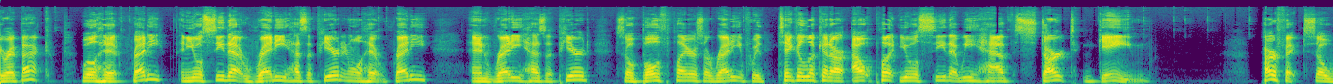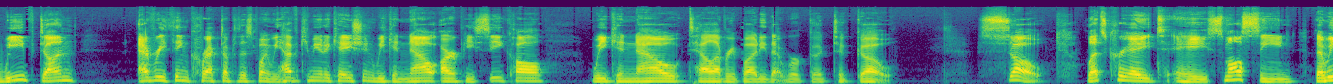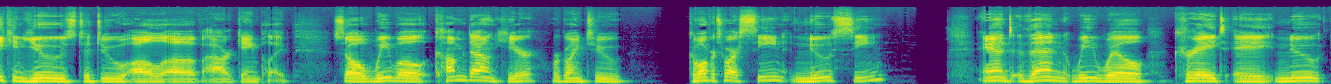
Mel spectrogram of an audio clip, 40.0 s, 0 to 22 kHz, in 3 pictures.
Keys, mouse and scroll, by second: 1.4 click, 3.9 click, 7.5 click, 7.6 click, 9.3 click, 10.8 click, 11.4 click, 11.9 click, 12.5 click, 13.0-14.1 scroll down 15, 14.1-14.6 scroll down 13.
